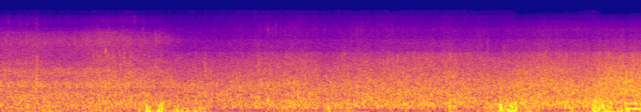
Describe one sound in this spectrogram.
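A paddle splashes into the water.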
